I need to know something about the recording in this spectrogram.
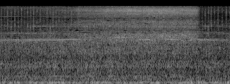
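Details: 2008 BMW N52 engine with misfire, rough idle and shaking: thin, steady high whistle above a soft idle, internal vacuum leak from a failed PCV valve.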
